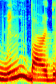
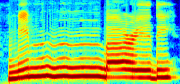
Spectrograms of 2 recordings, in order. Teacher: اقلاب کہتا ہے وہاں پر نون ساکن کو میم سے بدل کر اخفا کر کے پڑھیں گے · نون ساکن کا ساؤنڈ نہیں لائیں گے، ہم نون کو سائلنٹ کر دیں گے اور ہم امیجن کریں گے با کی وجہ سے کہ نون کے بعد با لیٹر ہے، اس لیے ہم نون ساکن کو سکپ کرتے ہوئے میم کو سپوز کریں گے اور دونوں میم کو ملا کر ایک ساؤنڈ کریٹ ہوگا جو کہ اخفا کا ساؤنڈ ہوگا، میم بعدی۔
